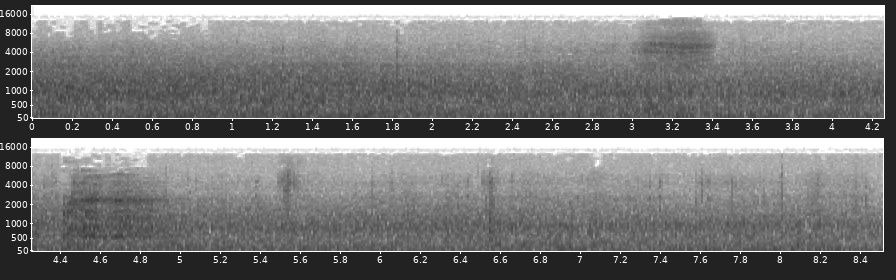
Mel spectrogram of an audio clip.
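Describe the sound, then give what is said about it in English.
A noisy diesel truck rumbles by, a steady, dense engine roar that fills the whole stretch with a couple of brief hissing bursts over it. “My, what a noisy diesel truck.”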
